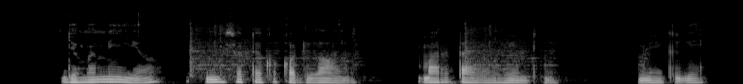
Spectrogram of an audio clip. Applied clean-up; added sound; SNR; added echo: neural mask model RNNoise.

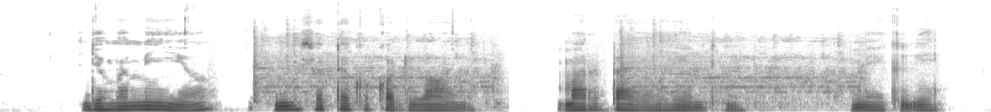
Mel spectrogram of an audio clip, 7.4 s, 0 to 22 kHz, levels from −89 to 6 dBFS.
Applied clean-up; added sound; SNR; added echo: none; Sliding door; 16 dB; none.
